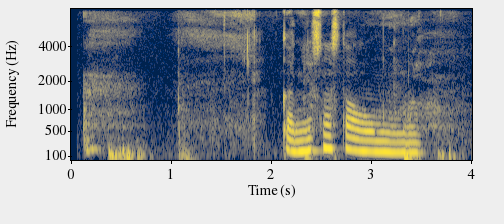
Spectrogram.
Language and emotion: Russian, neutral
